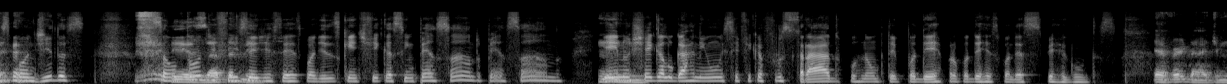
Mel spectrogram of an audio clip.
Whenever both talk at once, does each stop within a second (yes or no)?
no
